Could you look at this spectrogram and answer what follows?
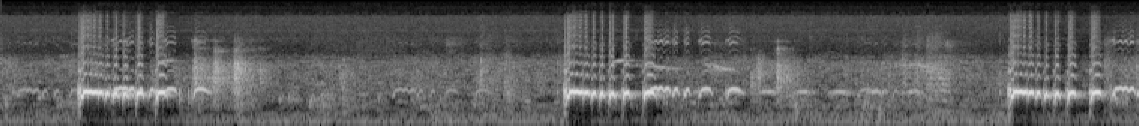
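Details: Local zebra dove calling to its flock with a strong voice. Three bursts of rapid coos, each followed by a softer trailing coo, recur roughly every three seconds.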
